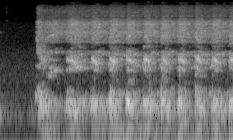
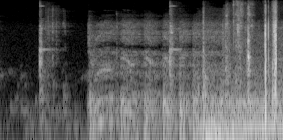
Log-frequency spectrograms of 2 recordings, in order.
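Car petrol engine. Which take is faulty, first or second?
first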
